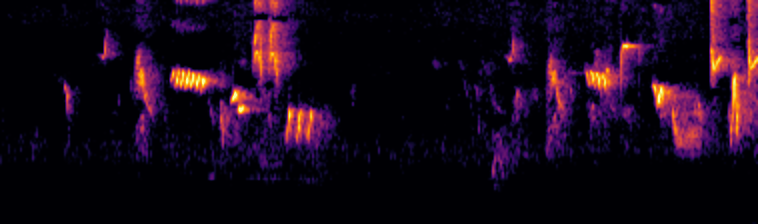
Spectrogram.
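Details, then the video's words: Common nightingale singing, used as a training recording for cage birds: scattered whistles and a short trill, a brief buzzy rattle, then a livelier run of mixed slurred and high buzzy notes. "The Best NIGHTINGALE Song for all bird lovers"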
